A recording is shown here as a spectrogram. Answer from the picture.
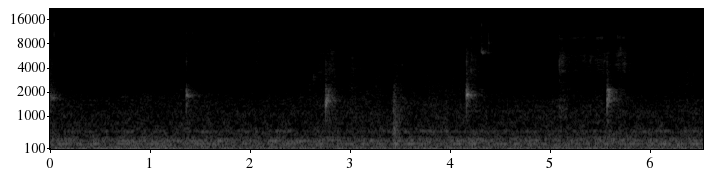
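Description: Faint, evenly spaced drips of wet acrylic paint falling from the canvas edge onto the paint-covered table, about one every second and a half, over a low steady room hum.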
